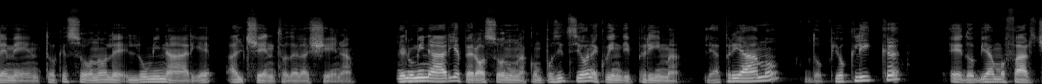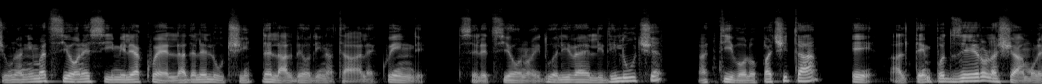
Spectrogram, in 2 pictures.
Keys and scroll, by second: 17.6 shift+t.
